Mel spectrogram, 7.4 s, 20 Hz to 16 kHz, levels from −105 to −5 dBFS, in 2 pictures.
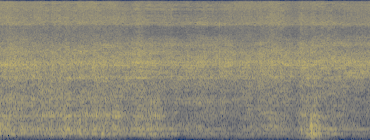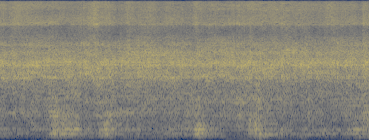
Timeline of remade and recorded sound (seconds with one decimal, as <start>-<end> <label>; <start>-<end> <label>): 0.0-7.4 remade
